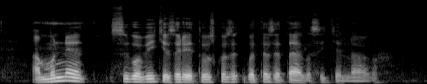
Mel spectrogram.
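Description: From 0.26 s to 4.20 s the speech carries clock slip clicks. Faint, even ticks arrive about every 0.2 s, some twenty in all. They sit in the sound itself, clearest on louder passages, and vanish in pauses. The likely cause is two devices running on separate, unsynchronised clocks. Their rates differ by around 100 ppm. Each time the drift builds to a whole sample, one sample is dropped or repeated, leaving a tiny step.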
